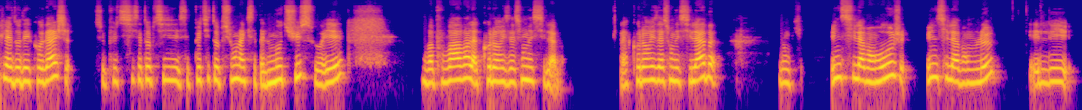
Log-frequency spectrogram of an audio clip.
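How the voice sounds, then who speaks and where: A woman's voice: a little high, mellow. A woman giving a live webinar demonstration over screen share, talking through an earpiece headset. She hesitates often, with many fillers and restarts. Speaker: presenter of a product webinar.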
